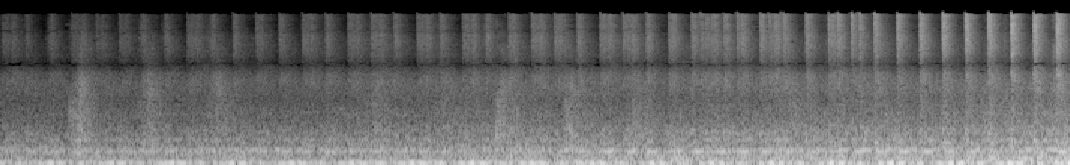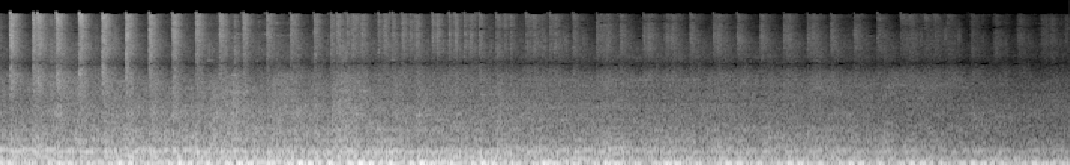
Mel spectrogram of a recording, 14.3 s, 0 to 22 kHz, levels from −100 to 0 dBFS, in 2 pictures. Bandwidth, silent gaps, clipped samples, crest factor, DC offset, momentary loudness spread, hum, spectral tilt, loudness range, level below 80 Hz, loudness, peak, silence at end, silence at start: 17 kHz; none; under 0.1%; 16 dB; under 0.1%; 12 LU; none; -5.5 dB/octave; 10 LU; -20 dBFS; -24 LUFS; -2 dBFS; 0 s; 0 s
